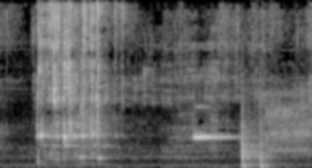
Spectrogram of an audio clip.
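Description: Cranberry juice poured into a glass of water, heard as a short trickle, a brief liquid run, then a couple of sharper clinks and splashes near the end, close and fairly quiet.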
